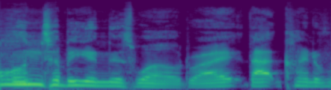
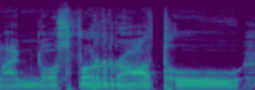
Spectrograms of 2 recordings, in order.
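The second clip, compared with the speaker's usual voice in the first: very low, hushed, deep soft voice, rolled r; 8 semitones lower, 9 dB quieter than usual. Describing a man who always rolled his R's, doing Nosferatu voice with rolled R's. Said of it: "He rolled his R's all the time".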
